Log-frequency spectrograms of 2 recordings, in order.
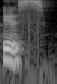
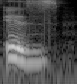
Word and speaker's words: is: So if we're talking about the word is, so if you're saying the word is, that S sound at the end of the word doesn't say, it's not is, it's is. It's that Z sound.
